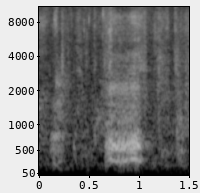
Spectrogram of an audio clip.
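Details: Six-week-old Staffordshire Bull Terrier puppy, one of a litter, giving a brief whining whimper that rises and holds for about a third of a second, faint against a quiet room background.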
